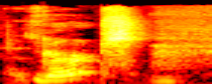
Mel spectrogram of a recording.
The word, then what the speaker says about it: GURPS: much all you know gurps yep like that yeah okay because it rhymes with in terms of Burke's I wasn't sure you'd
